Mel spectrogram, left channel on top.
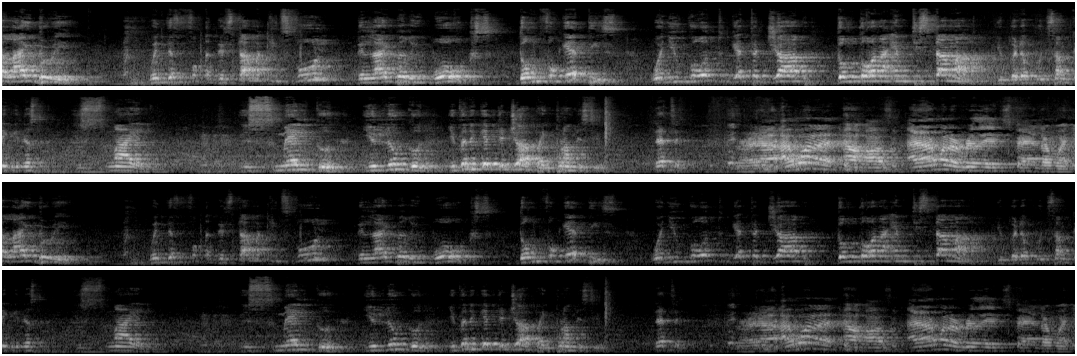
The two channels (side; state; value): right; quieter; 11.3 dB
